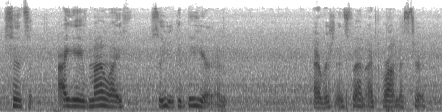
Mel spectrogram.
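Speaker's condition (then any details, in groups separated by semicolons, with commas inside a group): Cerebral palsy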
